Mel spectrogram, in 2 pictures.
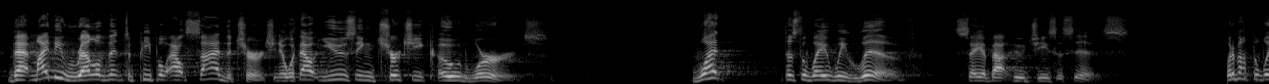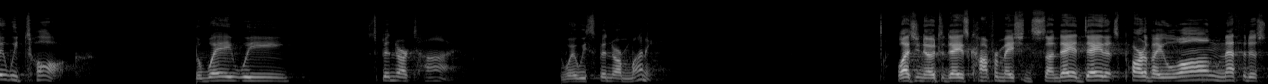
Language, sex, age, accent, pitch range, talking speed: English, male, 40-59, American, 185-255 Hz, 145 wpm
